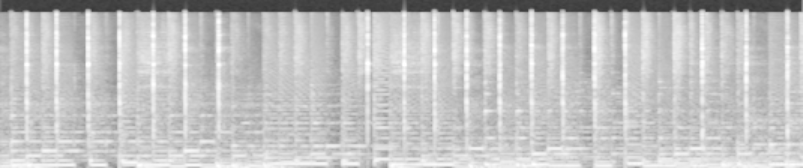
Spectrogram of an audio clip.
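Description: Background music with a steady beat, over irregular light metallic clinks of a cast bronze chisel tapped against a bronze knife blade to cut saw teeth into its edge.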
